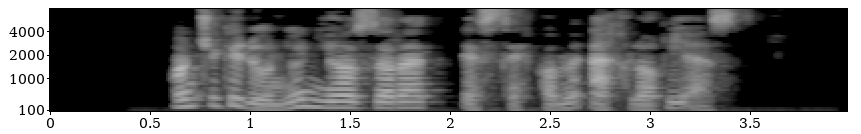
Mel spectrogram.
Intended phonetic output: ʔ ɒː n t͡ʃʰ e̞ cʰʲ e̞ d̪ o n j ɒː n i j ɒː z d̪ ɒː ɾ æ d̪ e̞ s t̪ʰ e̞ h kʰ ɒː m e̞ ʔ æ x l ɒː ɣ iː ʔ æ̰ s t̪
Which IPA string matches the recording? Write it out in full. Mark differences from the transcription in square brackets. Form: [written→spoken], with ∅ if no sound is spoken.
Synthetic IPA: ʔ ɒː n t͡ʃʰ e̞ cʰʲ e̞ d̪ o n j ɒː n i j ɒː z d̪ ɒː ɾ æ d̪ e̞ s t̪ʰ e̞ h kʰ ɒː m e̞ ʔ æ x l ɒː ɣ iː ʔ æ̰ s t̪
